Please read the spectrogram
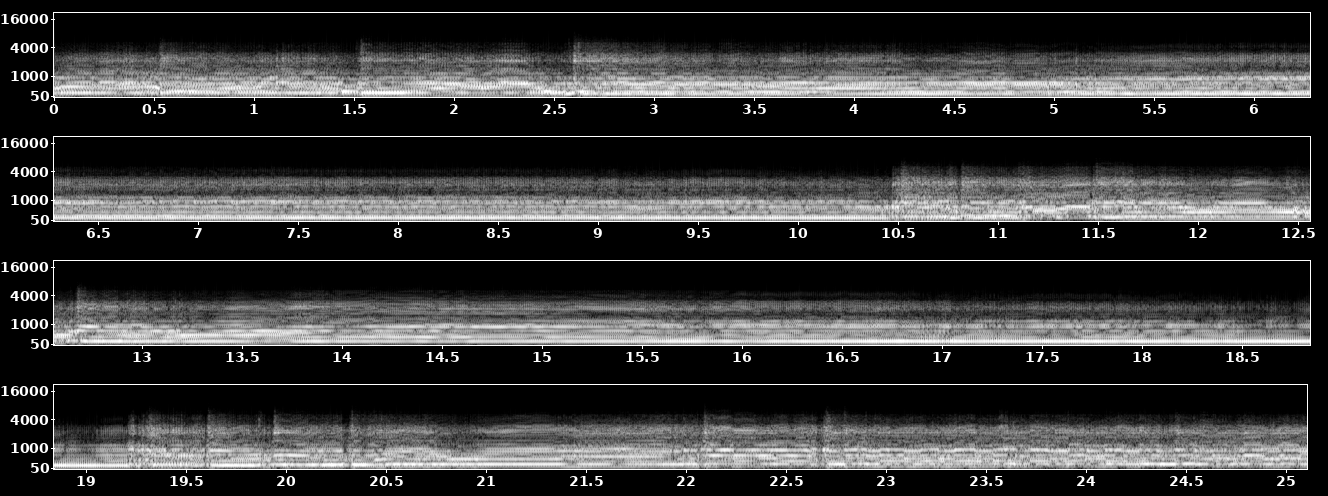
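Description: Music: a sustained drone of layered, effects-processed guitar that holds each chord and shifts to a new one a few times.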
